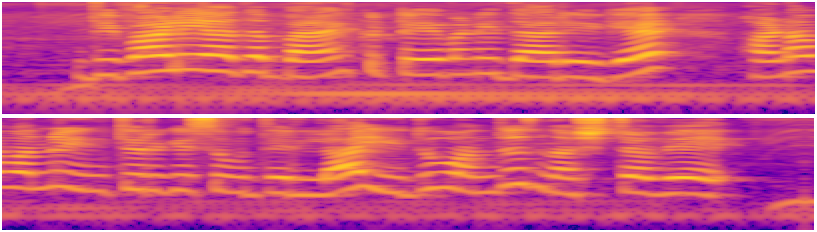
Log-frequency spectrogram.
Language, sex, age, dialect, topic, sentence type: Kannada, female, 18-24, Central, banking, statement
